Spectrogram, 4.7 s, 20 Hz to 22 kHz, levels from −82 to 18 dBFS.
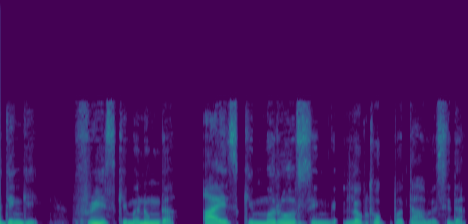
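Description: Short concealed packet loss at 1.55 to 1.61 s and 2.93 to 2.96 s: about 40 ms and 20 ms of audio arrived too late, so the decoder extended the preceding sound and crossfaded back, heard as brief smears.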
